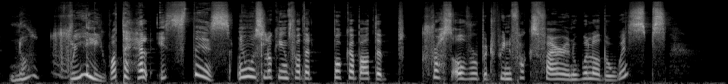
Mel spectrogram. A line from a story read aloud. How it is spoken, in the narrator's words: Jingyi snaps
